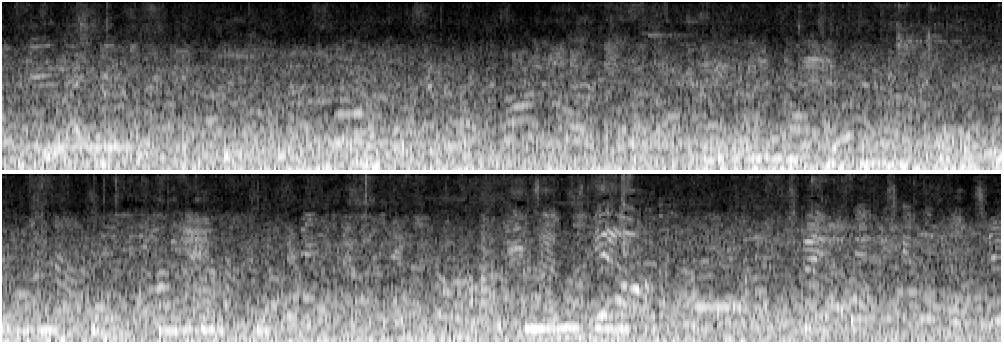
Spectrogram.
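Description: A busy crowd of men and women chatters all around outdoors.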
